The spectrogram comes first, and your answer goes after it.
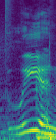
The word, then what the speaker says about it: Lien: uh destiny is gonna work out my name leon is spelled l-i-e-n in french leon means bond just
